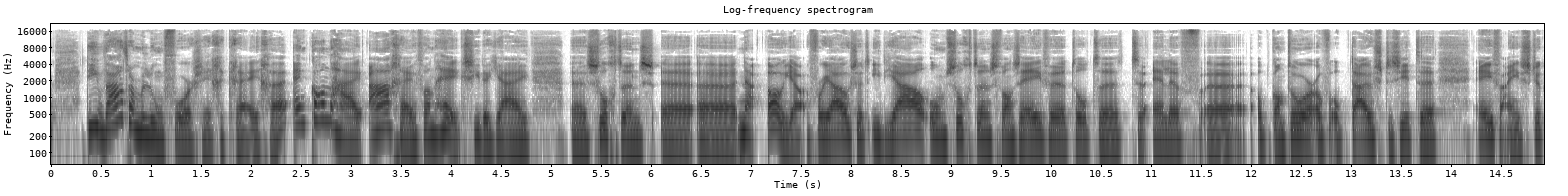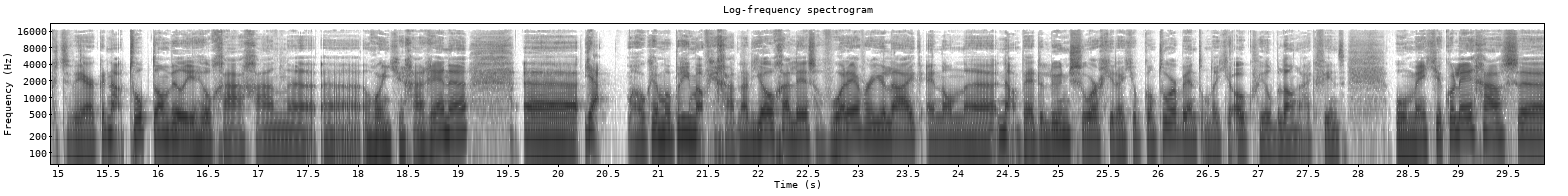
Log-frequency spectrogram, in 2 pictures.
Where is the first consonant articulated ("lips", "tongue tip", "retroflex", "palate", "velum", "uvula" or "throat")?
tongue tip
